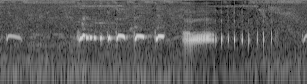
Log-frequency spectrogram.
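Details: Female zebra dove calling the male; a few soft hooked coos, a longer blurred note, then a quick descending string of short pulsed notes over faint background hiss.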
